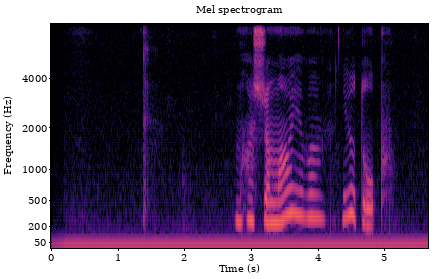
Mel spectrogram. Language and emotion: Russian, sad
